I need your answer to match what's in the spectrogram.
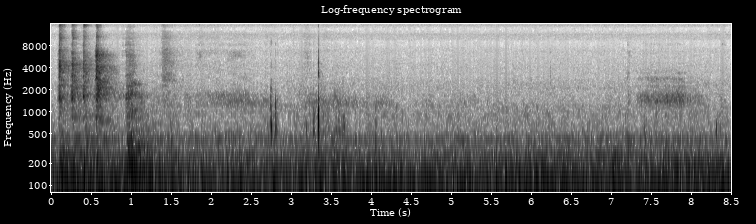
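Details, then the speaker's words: Ceiling fan in a warehouse, on low speed of its 4-speed switch: soft, steady low hum with only a stray faint click, no wobble or scraping; fan running quietly and normally. "pretty quiet too. Both the fans are pretty quiet."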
